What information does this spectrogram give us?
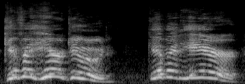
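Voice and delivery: high, insistent mock demand; whine-yell like a kid wanting it back; imitated demanding kid. Kid demands his power-up from teammate, imitated insistence.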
